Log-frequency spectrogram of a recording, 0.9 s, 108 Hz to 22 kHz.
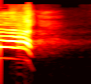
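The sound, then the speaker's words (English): A man's voice imitates a frightened scream: one short, loud, high-pitched cry that drops off abruptly and trails away in a brief echo. “Here are 12 guys out there screaming because they think they see a ghost.”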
